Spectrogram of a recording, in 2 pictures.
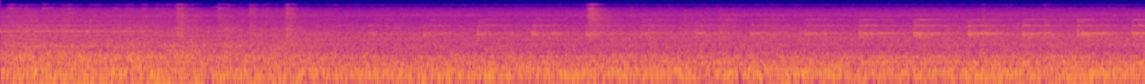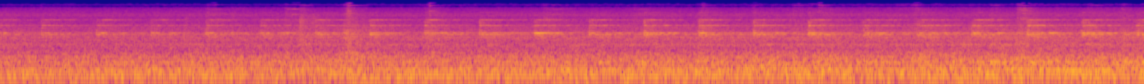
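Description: Passenger train moving on the station track: a steady low rumble, joined about ten seconds in by a high, steady whine with overtones that grows stronger, and a few faint clicks. The sound slowly gets louder toward the end.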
